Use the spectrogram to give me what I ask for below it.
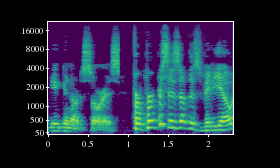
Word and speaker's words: Giganotosaurus: Welcome back to the Many Interpretations Of, where this time we are looking at Giganotosaurus, or Giganotosaurus, depending on your pronunciation. I personally don't care, but I call it Giganotosaurus.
